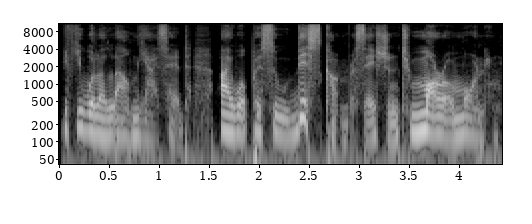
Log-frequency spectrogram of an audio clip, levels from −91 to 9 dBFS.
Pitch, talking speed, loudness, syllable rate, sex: 135 Hz, 205 wpm, -20 LUFS, 5.5 syllables/s, female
